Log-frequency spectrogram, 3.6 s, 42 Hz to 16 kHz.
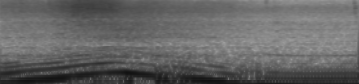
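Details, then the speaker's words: Honda Prelude H22 turbo after fitting 1000cc injectors and Hondata with a wideband, idle fuel being logged. Steady, smooth idle with no misses, air-fuel ratio about 14.4–14.5. Normal idle. "but as it is right now the car is idling very good and we are at 14 five proximately 14 5 14 4 so this is perfect for for idle so it's not burning too much fuel on the idle"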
